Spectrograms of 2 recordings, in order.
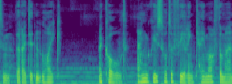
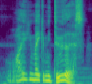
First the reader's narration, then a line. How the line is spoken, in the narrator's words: I yelled at the man in the suit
